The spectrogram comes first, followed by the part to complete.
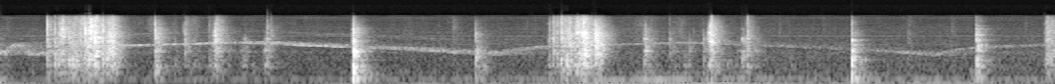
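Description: A deck of tarot cards being riffle-shuffled by hand: two riffles, about a second in and about six seconds in, with light taps and clicks of the cards between them. A faint tone rises and falls slowly in the background.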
